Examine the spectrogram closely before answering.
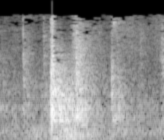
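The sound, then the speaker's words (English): A door is pushed shut with a soft thud, followed by a second, fainter knock from the latch, all within a second or so. “I'm going to close this other door.”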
